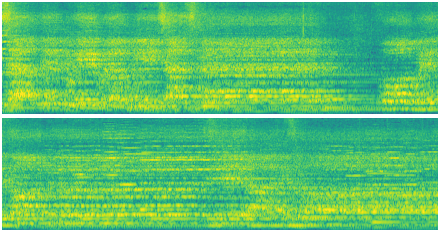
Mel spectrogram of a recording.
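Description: High school men's choir singing sustained, held chords, with a brief pause for breath about four and a half seconds in before the next phrase begins.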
